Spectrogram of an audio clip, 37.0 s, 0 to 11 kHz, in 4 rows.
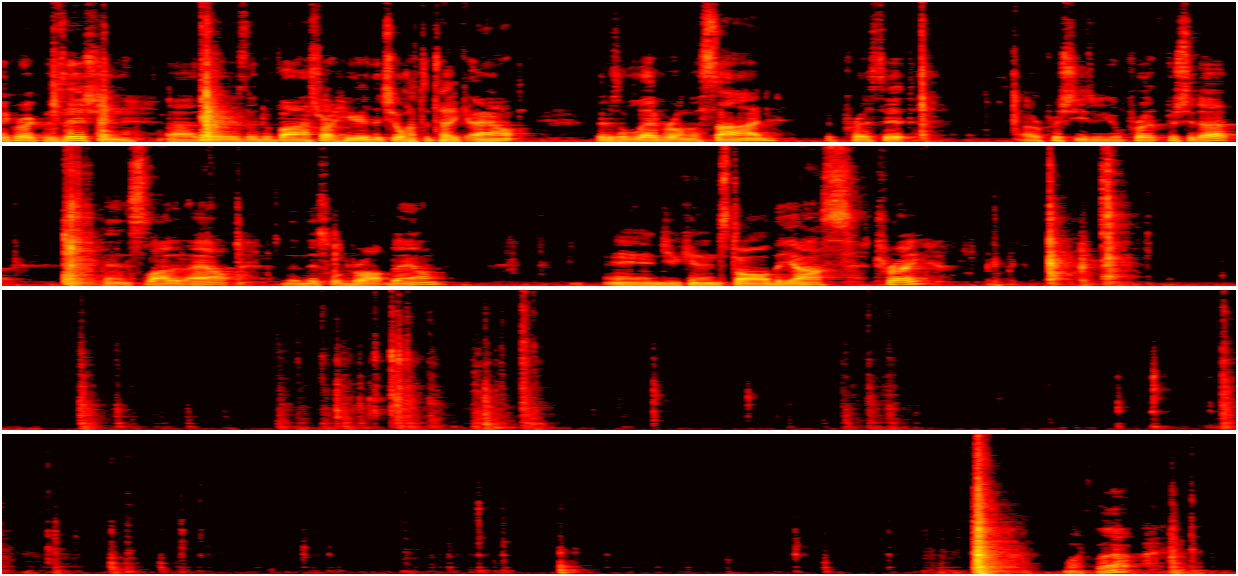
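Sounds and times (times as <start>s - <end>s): plastic parts clicking and tapping: 19.1s - 35.4s.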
